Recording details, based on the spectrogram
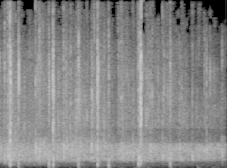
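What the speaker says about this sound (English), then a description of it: "Let's give them a big round of applause." Applause from an audience at a business talk, a smaller round of distinct, fairly loud claps with a steady patter underneath.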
